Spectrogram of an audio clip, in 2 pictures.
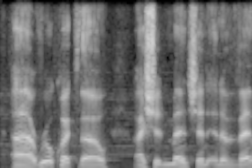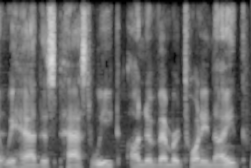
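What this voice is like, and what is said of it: Sick, strained voice. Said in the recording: “I am extremely under the weather today. My voice is probably very difficult to listen to”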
